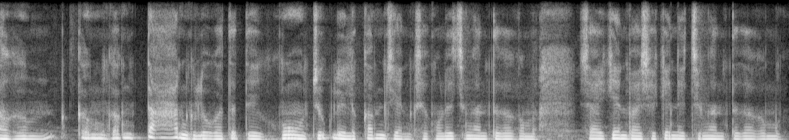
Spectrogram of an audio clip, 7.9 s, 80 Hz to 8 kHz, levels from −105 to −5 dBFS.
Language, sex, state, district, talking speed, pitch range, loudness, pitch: Wancho, female, Arunachal Pradesh, Longding, 160 wpm, 160-190 Hz, -18 LUFS, 170 Hz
